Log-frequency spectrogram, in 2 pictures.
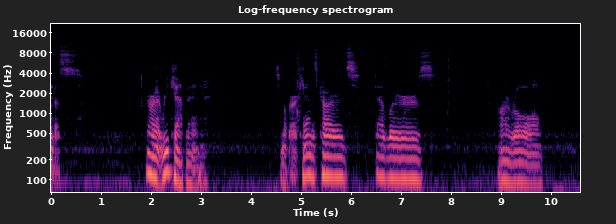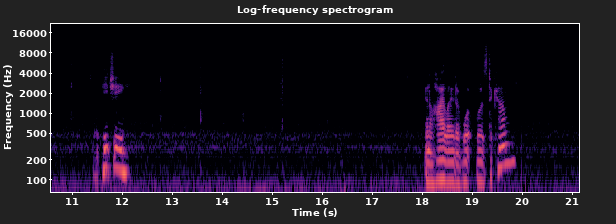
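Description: Trading cards rustle and slide against each other as they are flipped through by hand.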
